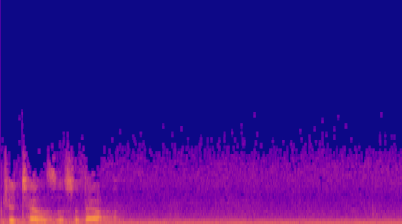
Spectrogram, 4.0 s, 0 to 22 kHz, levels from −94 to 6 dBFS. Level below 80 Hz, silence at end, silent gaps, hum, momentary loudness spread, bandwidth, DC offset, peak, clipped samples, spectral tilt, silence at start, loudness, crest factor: -58 dBFS; 0 s; none; none; 15 LU; 9.4 kHz; under 0.1%; -12 dBFS; under 0.1%; -5.5 dB/octave; 0 s; -33 LUFS; 22 dB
